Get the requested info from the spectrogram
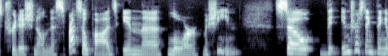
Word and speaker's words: L'Or: I'm from Canada, so this should be easy, but my French accent is terrible. It's L'Or. L'Or.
